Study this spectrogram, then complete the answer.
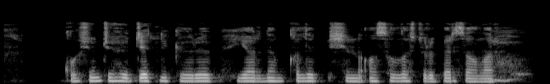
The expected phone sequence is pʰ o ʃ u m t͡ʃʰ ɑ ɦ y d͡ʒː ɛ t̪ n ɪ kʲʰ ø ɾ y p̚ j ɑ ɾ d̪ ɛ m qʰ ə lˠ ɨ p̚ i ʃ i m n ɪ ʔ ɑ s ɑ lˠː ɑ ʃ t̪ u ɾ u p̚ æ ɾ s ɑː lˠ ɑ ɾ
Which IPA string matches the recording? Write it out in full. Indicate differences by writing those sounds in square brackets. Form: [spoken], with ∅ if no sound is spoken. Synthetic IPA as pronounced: [qʰ] o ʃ u m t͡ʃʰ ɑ ɦ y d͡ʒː ɛ t̪ n ɪ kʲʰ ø ɾ y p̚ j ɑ ɾ d̪ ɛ m qʰ ə lˠ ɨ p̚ i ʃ i m n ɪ ʔ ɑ s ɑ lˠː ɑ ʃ t̪ u ɾ u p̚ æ ɾ s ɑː lˠ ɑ ɾ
